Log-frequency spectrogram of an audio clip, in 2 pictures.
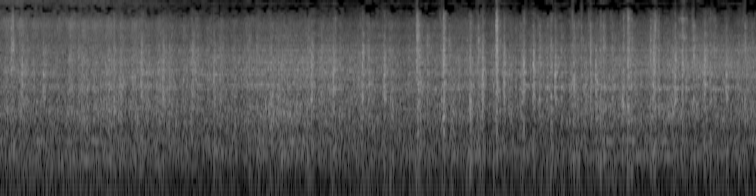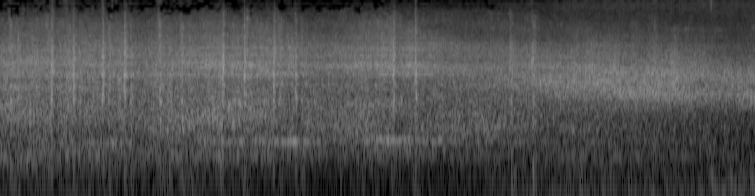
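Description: Steam-hauled passenger train rolling past close by: the coaches' wheels clicking over rail joints, the clicks thickest in the first half, then a smoother rumble as the last coach goes by.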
